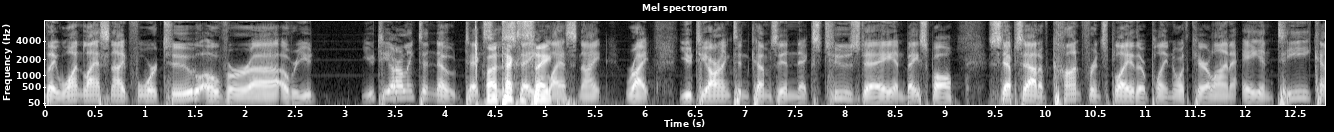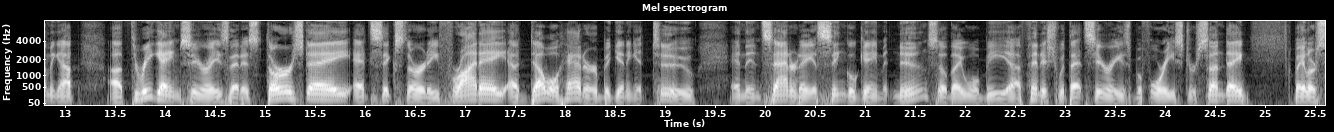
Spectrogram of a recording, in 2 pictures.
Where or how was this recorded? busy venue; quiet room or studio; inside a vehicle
busy venue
